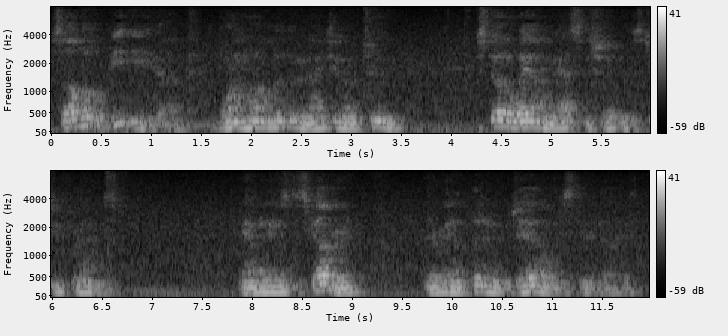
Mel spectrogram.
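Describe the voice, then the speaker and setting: A man speaks at a moderate pace in a medium pitch with ordinary pitch variation. He takes long, frequent pauses, and audible room echo is present. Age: 70s. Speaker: slack key guitarist. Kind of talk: live performance banter.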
